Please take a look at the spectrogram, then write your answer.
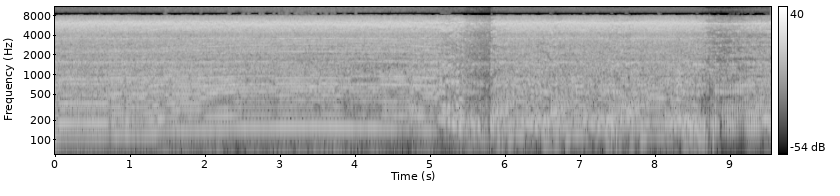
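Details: Motorized bicycle small two-stroke, turbo version 4, after jetting fixed: shrill buzzy dental-drill-like note climbs and drops cleanly with throttle, steady, no misfires; fueling sounds right.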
